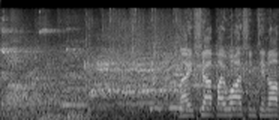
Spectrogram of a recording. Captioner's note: crowd cheers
